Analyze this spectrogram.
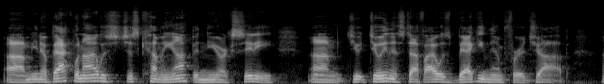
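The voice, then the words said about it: Slight Boston accent. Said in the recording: “I grew up in Boston, too. You may catch that accent a little bit.”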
